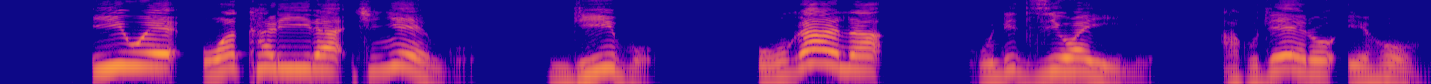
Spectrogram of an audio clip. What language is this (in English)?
Nyanja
